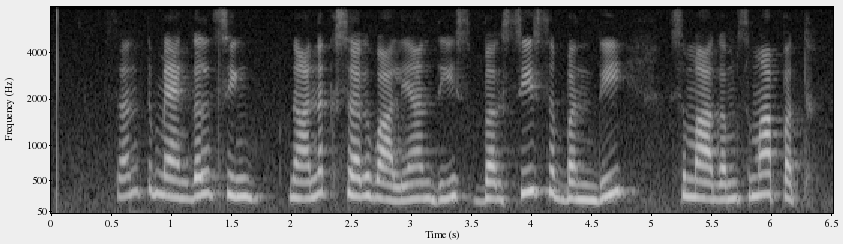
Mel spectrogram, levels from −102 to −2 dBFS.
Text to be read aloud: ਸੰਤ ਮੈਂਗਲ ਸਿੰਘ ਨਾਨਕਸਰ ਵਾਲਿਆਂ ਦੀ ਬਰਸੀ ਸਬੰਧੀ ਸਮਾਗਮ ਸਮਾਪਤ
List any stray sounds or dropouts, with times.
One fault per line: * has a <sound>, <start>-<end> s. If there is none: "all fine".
all fine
